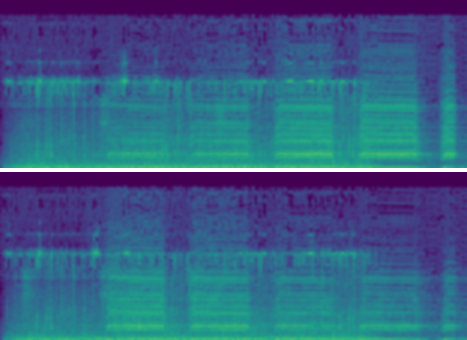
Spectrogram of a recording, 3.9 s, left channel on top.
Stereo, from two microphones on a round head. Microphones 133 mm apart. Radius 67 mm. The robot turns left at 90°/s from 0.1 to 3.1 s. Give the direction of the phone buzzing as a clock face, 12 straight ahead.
2 o'clock.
